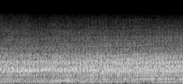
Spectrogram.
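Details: Rebuilt Bridgeport mill, variable speed head, 240V single phase, high range, spindle at about 1000 rpm rising toward 2000: steady even whir with clean mid-pitched tone, no knocks or grinding; spindle running normally.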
